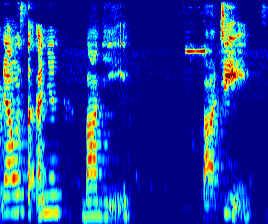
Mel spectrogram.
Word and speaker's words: bhaji: Bhaji, with a hard G.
